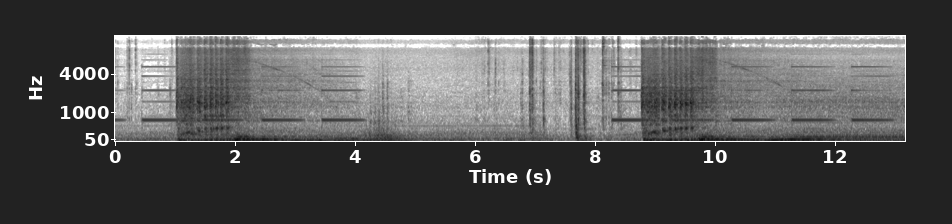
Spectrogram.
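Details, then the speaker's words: 2011 Ford E150 4.6L, newish fuel pump, new relays and fuel pump driver module, shop suspects fuse box: two short cranks catch then fade and die, door chime between attempts; intermittent; engine starts then stalls. "It's on now whole time. I'll turn it off. Turn it on again. And it dies. So, tell me what's wrong."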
